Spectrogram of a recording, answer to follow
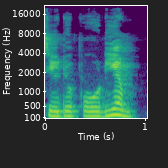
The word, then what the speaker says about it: pseudopodium: Pseudopodia, and its singular is pseudopodium. P is silent here.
